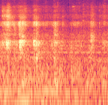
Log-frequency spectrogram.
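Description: Near silence: room tone with a few faint, soft clicks in the first second.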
